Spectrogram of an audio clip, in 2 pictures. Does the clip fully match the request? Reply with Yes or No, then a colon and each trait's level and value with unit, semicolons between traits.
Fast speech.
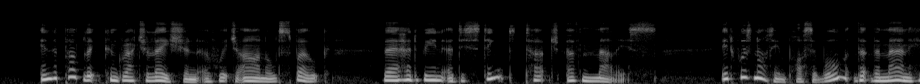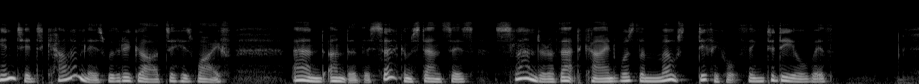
No: average, 150 wpm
